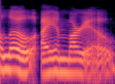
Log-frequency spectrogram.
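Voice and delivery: flat, level, very slow plain reading. Mocking how the actor sounded reading the mario lines: imitating a flat mario read. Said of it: "it just sounds like he came in".

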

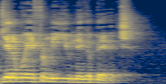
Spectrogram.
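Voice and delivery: mock witch-like demonic voice. Retelling what a woman said to someone, imitating a demonic evil voice. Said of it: "that's the way she said it".

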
